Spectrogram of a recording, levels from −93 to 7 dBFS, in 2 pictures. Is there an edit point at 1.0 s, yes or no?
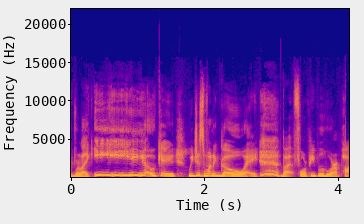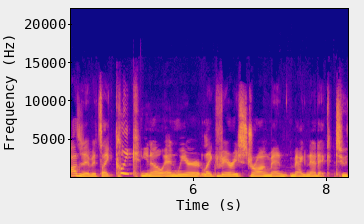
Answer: no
